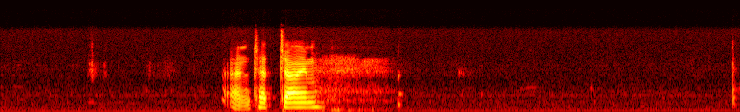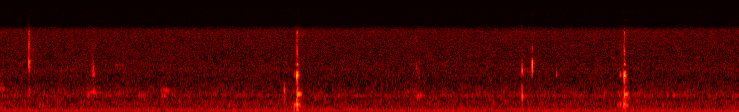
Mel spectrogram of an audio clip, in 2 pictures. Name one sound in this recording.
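Small plastic pieces click and tap against each other.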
